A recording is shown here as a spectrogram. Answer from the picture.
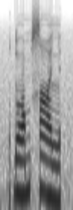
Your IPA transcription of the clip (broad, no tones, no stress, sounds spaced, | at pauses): ɗ ɔ m sˤ ɛ l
